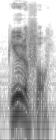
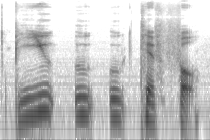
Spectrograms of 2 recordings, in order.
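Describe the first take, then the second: First: Said in the usual way. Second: Beautiful stretched very slow and soft; slow savouring murmur of Beautiful; drawn-out beautiful. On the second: Real, not acted. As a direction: draw out Beautiful like you're savouring it. Savouring the power play goal.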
